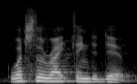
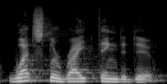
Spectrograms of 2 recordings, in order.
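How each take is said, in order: No difference in how they are said.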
